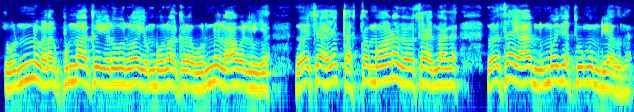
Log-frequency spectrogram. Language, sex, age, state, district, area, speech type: Tamil, male, 60+, Tamil Nadu, Mayiladuthurai, urban, spontaneous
